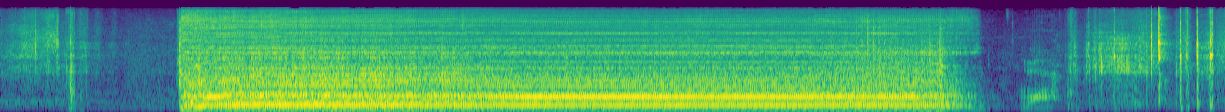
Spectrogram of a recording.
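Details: Old rusty garbage disposal, smoking and smelling hot/burnt: loud motor hum with harsh uneven growl, sounds strained and rough; owner suspects bad bearings or burnt-out motor; rough running with hot burning smell.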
